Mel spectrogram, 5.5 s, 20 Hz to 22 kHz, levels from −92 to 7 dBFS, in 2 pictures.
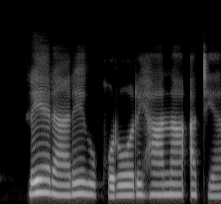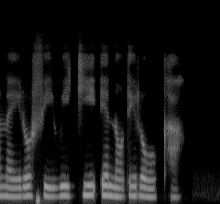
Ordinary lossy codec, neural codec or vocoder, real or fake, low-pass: none; codec, 24 kHz, 0.9 kbps, WavTokenizer, large speech release; fake; none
